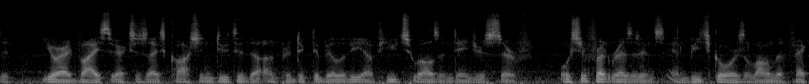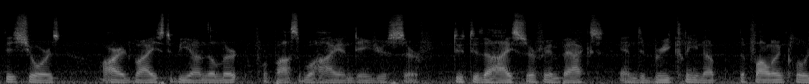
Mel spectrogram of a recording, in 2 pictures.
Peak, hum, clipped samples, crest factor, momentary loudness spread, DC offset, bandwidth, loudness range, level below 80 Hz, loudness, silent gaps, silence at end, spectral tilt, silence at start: -20 dBFS; none; under 0.1%; 18 dB; 8 LU; under 0.1%; 16.5 kHz; 2 LU; -56 dBFS; -38 LUFS; none; 0 s; -4.5 dB/octave; 0 s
